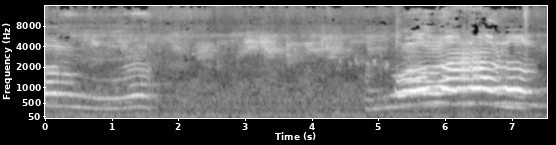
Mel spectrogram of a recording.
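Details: Angry cats caught live growling at each other: a wavering yowl trails off, several seconds of near quiet follow, then a louder, rising, quavering howl builds and holds.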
